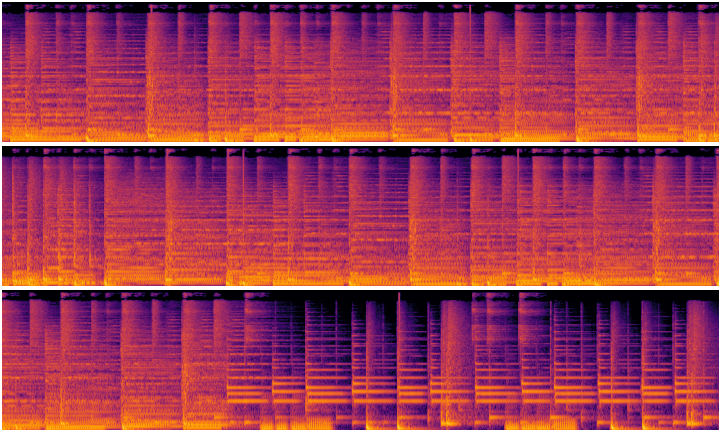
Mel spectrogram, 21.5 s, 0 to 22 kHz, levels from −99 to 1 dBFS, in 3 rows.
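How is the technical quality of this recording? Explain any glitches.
The recording has one recurring fault: integer overflow. It strikes at 1.50, 4.68, 12.33 and 18.31 s, and across 9.43 to 9.58 s. Loud peaks exceed the largest integer value and wrap to the opposite sign instead of being limited. Each wrap throws the waveform across its full range, giving violent, sharp cracks far harsher than clipping.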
